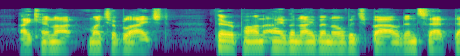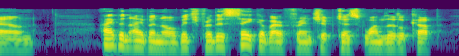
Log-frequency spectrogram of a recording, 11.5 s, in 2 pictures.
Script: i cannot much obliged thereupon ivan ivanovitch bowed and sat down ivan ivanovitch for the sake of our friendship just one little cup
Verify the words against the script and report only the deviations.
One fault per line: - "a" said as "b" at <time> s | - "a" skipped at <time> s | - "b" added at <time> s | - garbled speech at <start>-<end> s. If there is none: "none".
none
